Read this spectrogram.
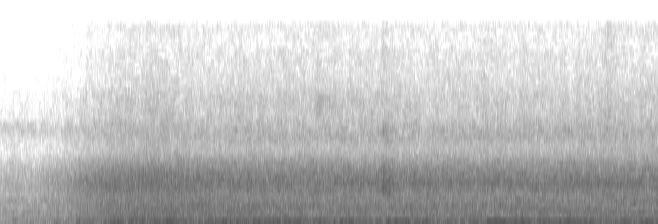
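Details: Air cooler water pump repaired after cleaning out heavy dirt that stopped it working; fan spins up within a second to a steady whoosh with a faint even hum, no rattle or scrape. Cooler running normally.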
